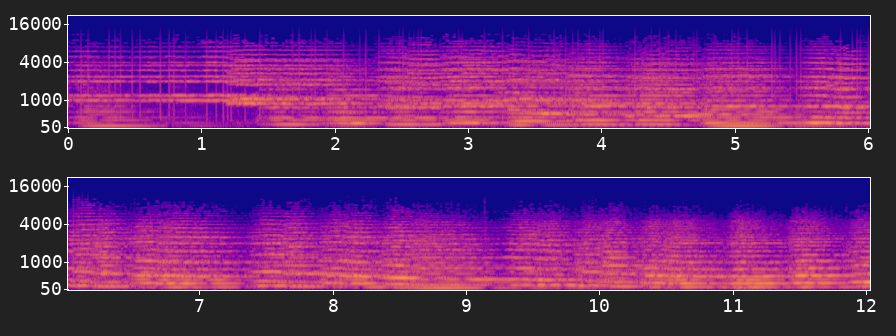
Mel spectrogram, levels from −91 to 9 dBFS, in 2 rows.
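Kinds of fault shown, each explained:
Train of clicks: a run of about 70 short, similar pulses, roughly 11.7 per second at uneven spacing, ticking over the sound from 0.09 to 6.17 s, peaking about 10 dB above it. Likely from interference or a faulty connection. Waveform shows repeated spikes; spectrogram, thin vertical broadband lines.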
